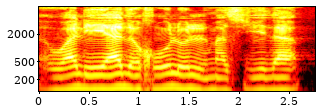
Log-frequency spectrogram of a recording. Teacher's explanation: دال اینجا قلقله میخواد چون ساکنه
